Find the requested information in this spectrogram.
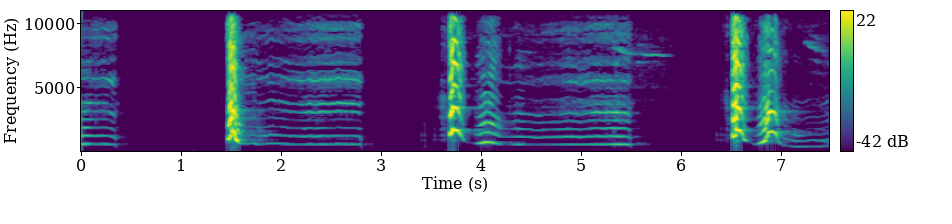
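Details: Maggie the rat terrier pleads to get up on the couch, three abrupt yelps each stretching into a long, nasal, even-pitched whine lasting one to two seconds.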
